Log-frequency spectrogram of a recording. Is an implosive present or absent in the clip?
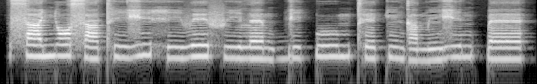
absent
